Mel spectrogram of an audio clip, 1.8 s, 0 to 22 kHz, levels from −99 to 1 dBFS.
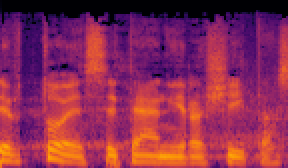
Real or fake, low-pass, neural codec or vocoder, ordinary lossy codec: fake; 19.8 kHz; codec, 44.1 kHz, 7.8 kbps, Pupu-Codec; MP3, 64 kbps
